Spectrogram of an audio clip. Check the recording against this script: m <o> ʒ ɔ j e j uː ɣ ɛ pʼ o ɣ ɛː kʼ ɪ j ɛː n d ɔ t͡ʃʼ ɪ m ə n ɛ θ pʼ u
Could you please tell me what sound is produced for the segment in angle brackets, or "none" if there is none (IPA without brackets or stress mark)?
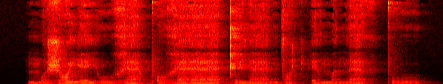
o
